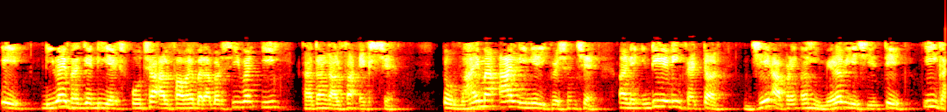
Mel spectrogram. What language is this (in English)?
Gujarati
